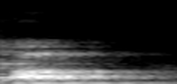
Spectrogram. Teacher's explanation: जो हा है उसका उच्चारण स्थान है कंठ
